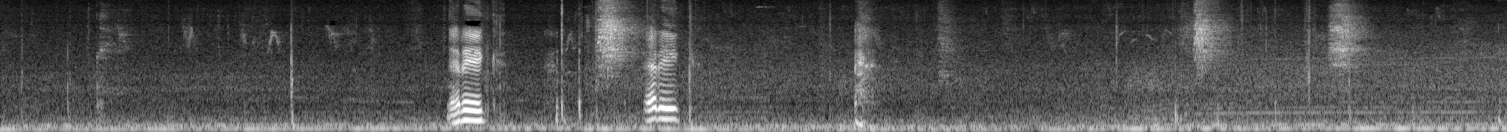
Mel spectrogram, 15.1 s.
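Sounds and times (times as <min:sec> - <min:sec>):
faint outdoor background noise: 0:00.0 - 0:15.0
scratchy bird calls: 0:05.6 - 0:06.8, 0:08.2 - 0:10.6, 0:11.2 - 0:13.9.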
